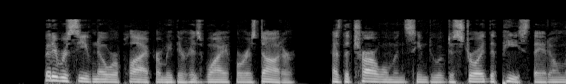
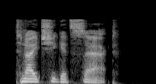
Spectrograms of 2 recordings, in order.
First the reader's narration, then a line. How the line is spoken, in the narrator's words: said Mr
